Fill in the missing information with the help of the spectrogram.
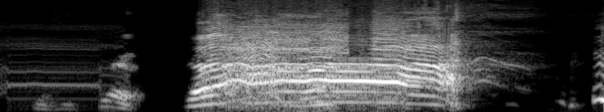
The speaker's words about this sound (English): Scream loud enough.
